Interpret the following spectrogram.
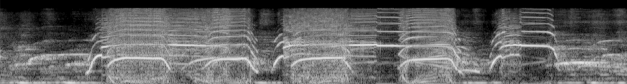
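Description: Loud dance music with a repeated high-pitched sliding sound about once a second, each rising and then falling, over a crowd of students shouting and cheering.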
